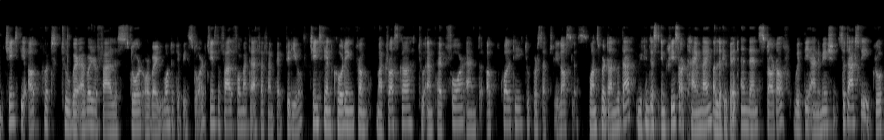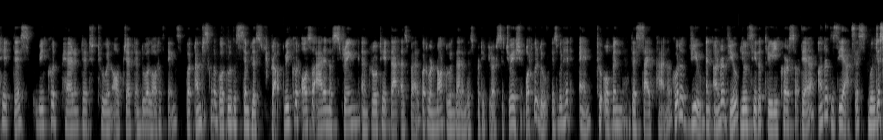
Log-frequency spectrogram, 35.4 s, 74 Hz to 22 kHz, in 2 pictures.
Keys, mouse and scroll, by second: 0.8 scroll down 2, 1.0-2.6 drag, 2.6 /, 3.7 scroll down 4, 4.5-5.2 drag, 6.3-6.8 scroll down 3, 6.6 click, 7.5-9.4 drag, 11.4 click, 13.0 scroll up 10, 13.4-14.5 drag, 14.7 middle click, 16.4 scroll up 3, 16.6-17.0 shift+middle drag, 18.2-18.6 scroll down 2, 23.0 middle click, 26.8 KP_1, 28.3 shift+middle click, 29.2 n, 31.5 click, 34.1-35.3 drag.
